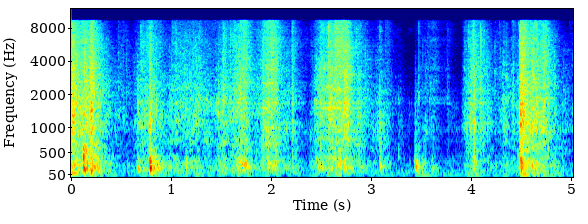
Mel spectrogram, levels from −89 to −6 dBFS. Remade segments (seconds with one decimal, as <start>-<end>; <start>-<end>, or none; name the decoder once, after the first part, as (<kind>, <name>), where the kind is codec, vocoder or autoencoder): 1.7-4.2 (codec, SNAC)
